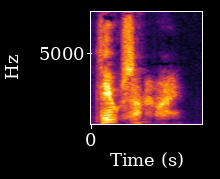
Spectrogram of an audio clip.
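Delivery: gentle, soft, unvoiced whisper.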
